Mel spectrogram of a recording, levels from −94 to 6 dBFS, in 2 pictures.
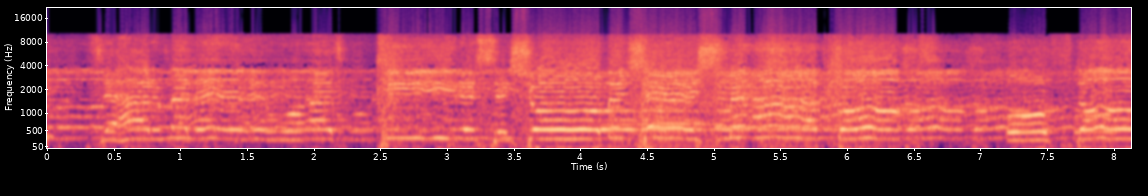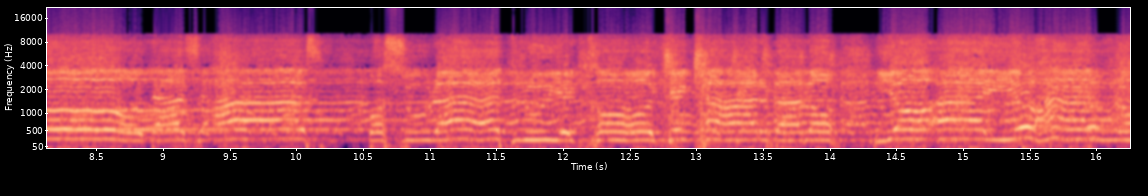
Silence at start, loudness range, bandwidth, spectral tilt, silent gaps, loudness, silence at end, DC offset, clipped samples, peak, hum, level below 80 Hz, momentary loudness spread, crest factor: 0 s; 3 LU; over 20 kHz; -1 dB/octave; none; -4 LUFS; 0 s; under 0.1%; 5%; 0 dBFS; none; -34 dBFS; 6 LU; 6 dB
